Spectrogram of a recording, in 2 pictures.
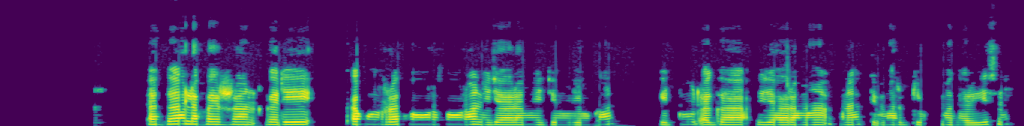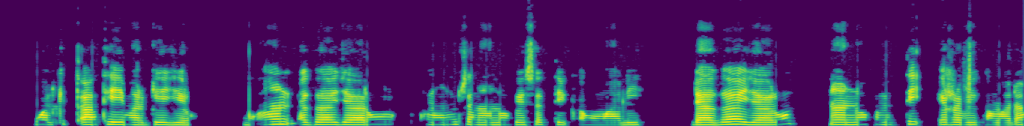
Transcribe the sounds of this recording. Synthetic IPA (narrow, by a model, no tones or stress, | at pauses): ᶑɐɡaːlɐfɐɪrːaːnɡɐd̪eː | kʼɐbʊɪrːɐt̪hoːɾɐt̪oːɾaːnɪd͡ʒaːɾɐme̞ːd͡ʒɪɾʊjo̞ːkaːn | ɡ̥ɪd̪ːuːᶑɐɡaːɪd͡ʒaːɾɐmaːkɐnɐt̪ːɪmɐɾɡɪmɐɡɐɾiːsnɪ | wɐlkʼɪt̪ʼːaːt̪e̞ːmɐɾɡeːd͡ʒɪɾʊ | bʊʔaːnᶑɐɡaːɪd͡ʒaːɾɐ | kʰʊnɐʊmsɐnaːnːo̞ːkeːsːɐt̪ːɪkʼɐbʊmaːliː | d̪aːɡaːɪd͡ʒaːɾuːnː | aːnːo̞ːkɐmɪt̪ːɪ | ɪrːɐbe̞ːkɐmaːᶑɐ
